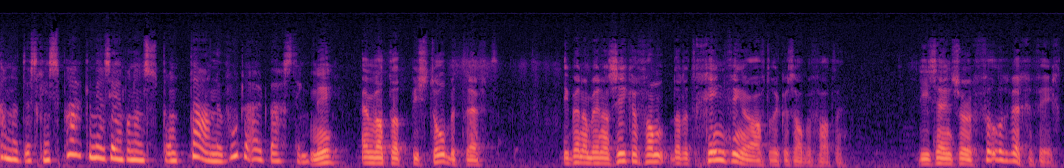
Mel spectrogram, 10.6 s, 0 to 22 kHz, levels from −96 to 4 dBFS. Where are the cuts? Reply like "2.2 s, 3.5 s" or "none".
3.5 s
